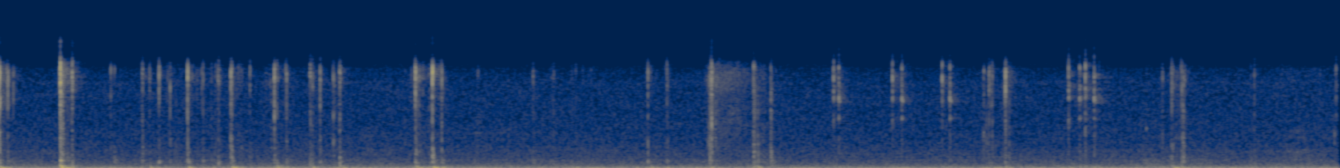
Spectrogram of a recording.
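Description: Computer keyboard typing: scattered, irregular keystrokes, some in quick little runs.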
